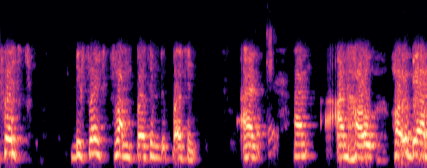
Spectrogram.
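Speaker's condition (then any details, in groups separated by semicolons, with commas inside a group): Cerebral palsy; spastic type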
